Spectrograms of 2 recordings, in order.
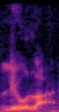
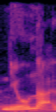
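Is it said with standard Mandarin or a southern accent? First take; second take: southern accent; standard Mandarin. First: It is said with a southern accent, n becoming l. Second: It is said with standard Mandarin n sounds.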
